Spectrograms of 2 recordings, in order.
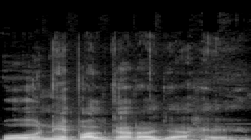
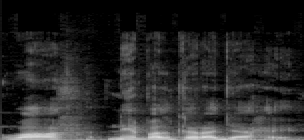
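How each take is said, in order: First: The first word is a short reduced 'oh'. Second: The first word is a full 'vah'. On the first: This is the casual spoken form. "பேச்சுவாக்கில் சொல்லும்போது" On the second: This is the grammatically correct form. "கிராமராக சொல்லும்போது வாஹ்னு வரும்"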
